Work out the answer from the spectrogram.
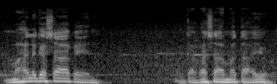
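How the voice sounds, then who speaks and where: A man's voice: lowish voice, fairly quick, faint music behind, lightly acted. An actor playing a devoted, weary middle-aged single father, earnest and tenderly protective, in a Filipino radio drama. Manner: earnest, fatherly, heartfelt advice-giving.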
